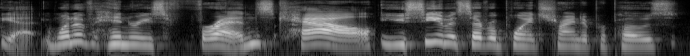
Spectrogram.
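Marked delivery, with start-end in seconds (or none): none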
